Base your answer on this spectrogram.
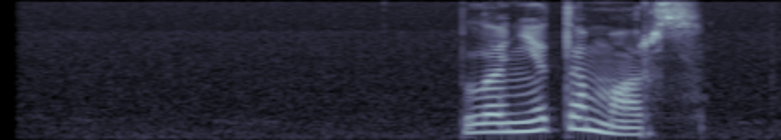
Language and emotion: Russian, neutral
